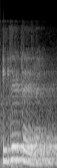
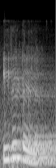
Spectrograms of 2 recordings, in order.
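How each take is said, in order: Both takes have the same delivery.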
